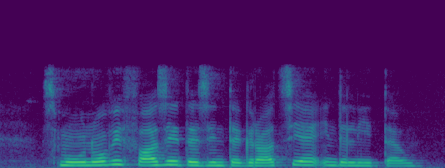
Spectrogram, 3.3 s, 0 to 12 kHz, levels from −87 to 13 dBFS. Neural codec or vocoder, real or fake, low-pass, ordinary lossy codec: none; real; 7.2 kHz; none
